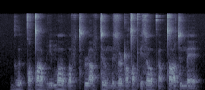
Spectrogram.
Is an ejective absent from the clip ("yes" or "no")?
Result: no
